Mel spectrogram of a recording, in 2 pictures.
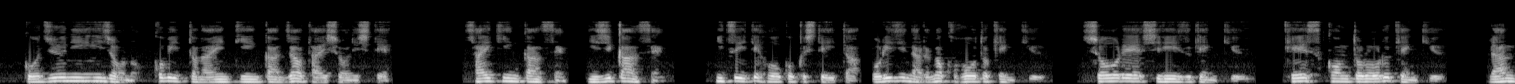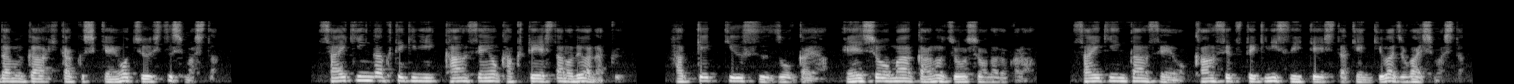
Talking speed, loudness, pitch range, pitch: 280 characters per minute, -13 LUFS, 120-150 Hz, 135 Hz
